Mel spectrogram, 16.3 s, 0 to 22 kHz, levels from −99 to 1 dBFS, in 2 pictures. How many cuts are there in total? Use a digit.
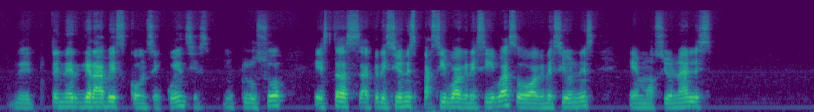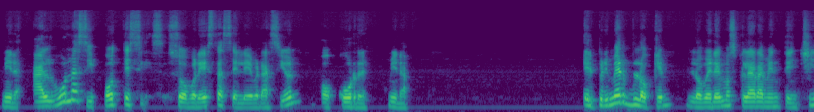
0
